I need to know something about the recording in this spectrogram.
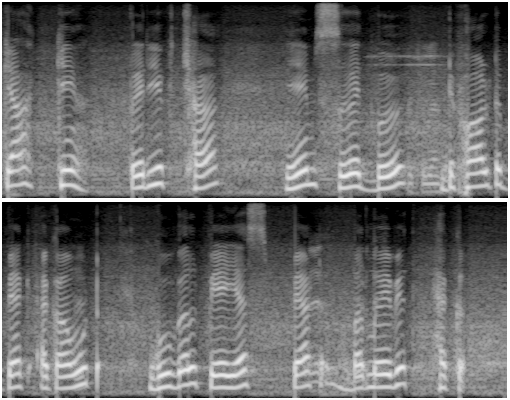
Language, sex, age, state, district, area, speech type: Kashmiri, male, 45-60, Jammu and Kashmir, Baramulla, rural, read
